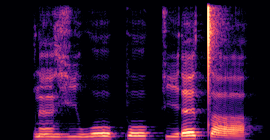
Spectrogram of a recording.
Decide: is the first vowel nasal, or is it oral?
nasal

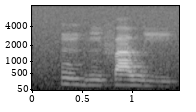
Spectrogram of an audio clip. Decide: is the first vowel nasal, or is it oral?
nasal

